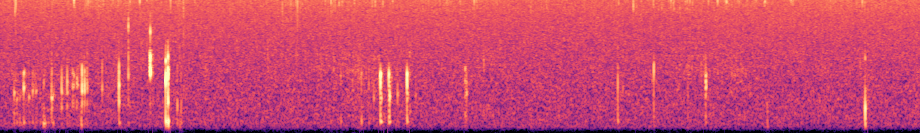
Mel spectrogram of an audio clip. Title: My stomach growling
